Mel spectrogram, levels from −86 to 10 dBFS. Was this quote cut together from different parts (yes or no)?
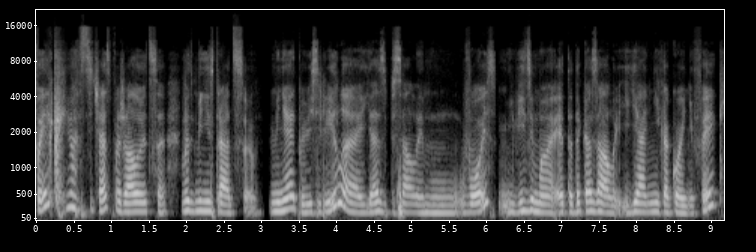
yes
